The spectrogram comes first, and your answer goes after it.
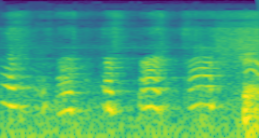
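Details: Five-day-old Great Bernese puppies, a litter from Great Pyrenees mother Lacey and Bernese Mountain Dog father Castle, each nearly two pounds, give thin squeaky whines in rising and falling arcs, about five in quick succession, over a low steady hum.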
